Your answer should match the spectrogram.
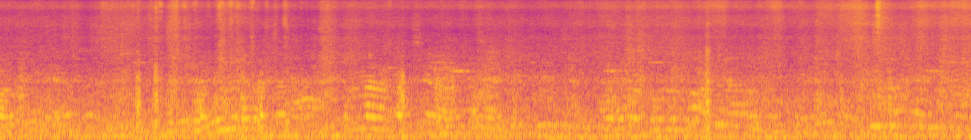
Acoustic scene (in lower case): crowded indoor space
